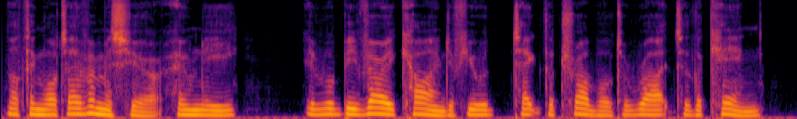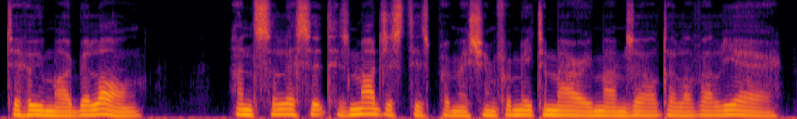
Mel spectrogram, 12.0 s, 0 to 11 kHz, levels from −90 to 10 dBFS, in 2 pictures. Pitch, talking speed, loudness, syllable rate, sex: 130 Hz, 185 wpm, -17 LUFS, 5.7 syllables/s, male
